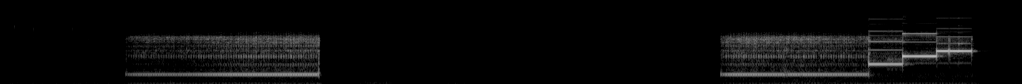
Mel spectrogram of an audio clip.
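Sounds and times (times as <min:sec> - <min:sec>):
telephone ringing tones of a call to a toll-free number: 0:01.3 - 0:03.2, 0:07.2 - 0:09.8.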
